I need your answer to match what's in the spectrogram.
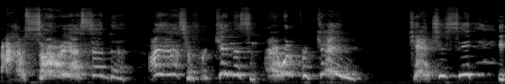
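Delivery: very high, squeaky evil cartoon voice, wild swoops. Acting out how he might have apologized, sounding like evil Mickey Mouse. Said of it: "I don't know why I sound like evil Mickey Mouse".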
